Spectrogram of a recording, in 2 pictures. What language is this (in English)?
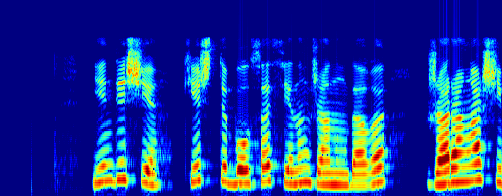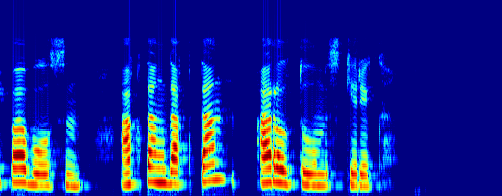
Kazakh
